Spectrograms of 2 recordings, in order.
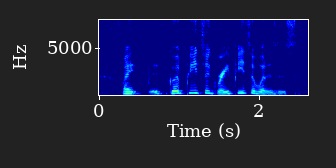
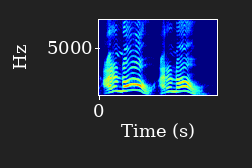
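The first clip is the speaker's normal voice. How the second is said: much higher and louder, throwing up her hands; exasperated outburst; 10 semitones higher, 13 dB louder than usual. Real, not acted. Streamer baffled by chat's pizza votes, loud and high.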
